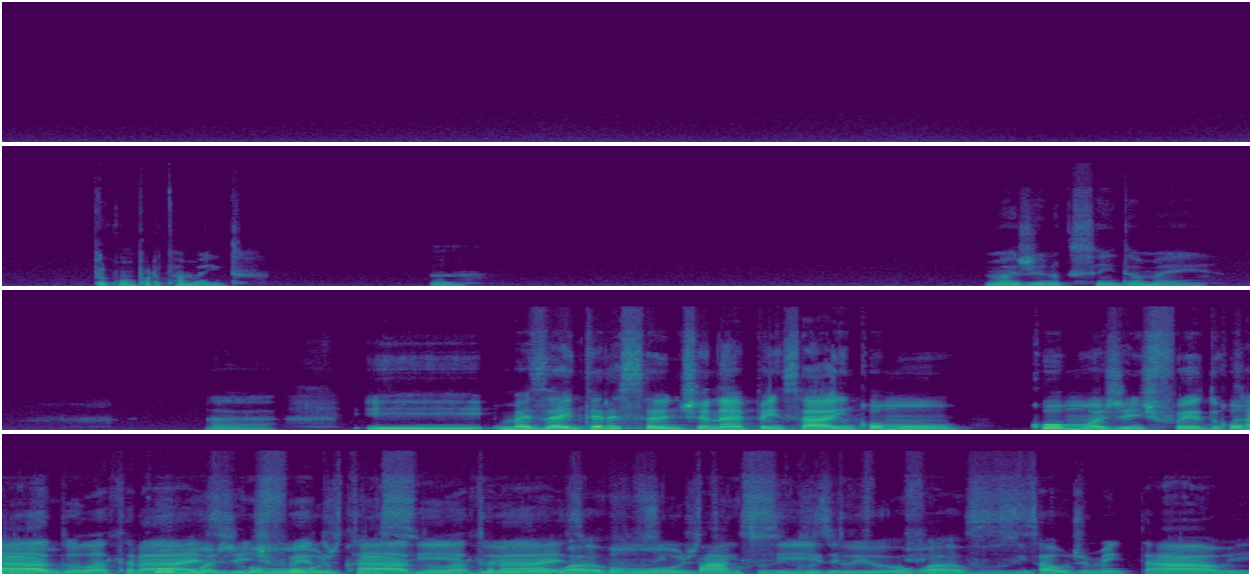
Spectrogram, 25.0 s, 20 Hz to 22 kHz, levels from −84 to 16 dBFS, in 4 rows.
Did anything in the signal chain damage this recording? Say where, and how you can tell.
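Yes. From 18.54 s to 23.88 s a doubled audio track runs under the speech: a second, full-band copy trails the original by about two seconds at around 5 dB lower. It is most likely a duplicated capture or routing path, or an edit leaving two copies out of step. It is not acoustic echo or reverb, because the copy is a single repeat with no decay or room colour, and it starts and stops abruptly.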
